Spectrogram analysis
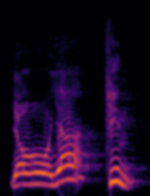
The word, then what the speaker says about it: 여호야긴: 이 여호야김, 이게 18대 왕. 여호야긴, 김이 아니고 긴. 여호야김, 여호야긴.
